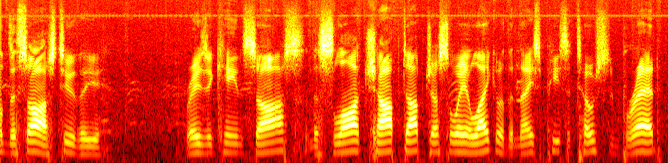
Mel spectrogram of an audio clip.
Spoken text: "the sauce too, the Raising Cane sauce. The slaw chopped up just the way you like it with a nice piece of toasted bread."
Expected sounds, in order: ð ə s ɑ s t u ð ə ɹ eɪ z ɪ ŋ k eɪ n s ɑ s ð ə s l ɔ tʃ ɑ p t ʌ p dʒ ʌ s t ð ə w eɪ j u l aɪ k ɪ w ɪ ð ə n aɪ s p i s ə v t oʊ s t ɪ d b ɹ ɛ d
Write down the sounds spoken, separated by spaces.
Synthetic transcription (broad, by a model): ð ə s ɑ s t u ð ə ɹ eɪ z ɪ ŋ k eɪ n s ɑ s ð ə s l ɔ tʃ ɑ p t ʌ p dʒ ʌ s t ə w eɪ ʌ l aɪ k w ɪ ð ə n aɪ s p i s ə v t oʊ s t ɪ d b ɹ ɛ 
